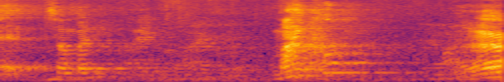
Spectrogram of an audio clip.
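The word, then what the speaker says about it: Michal: Michelle. How do you say it? Somebody? Michael?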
